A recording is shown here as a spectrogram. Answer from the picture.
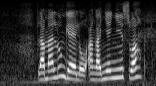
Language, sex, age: Xhosa, female, 32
